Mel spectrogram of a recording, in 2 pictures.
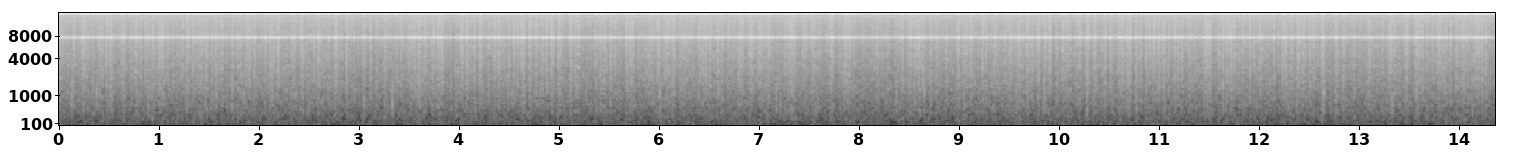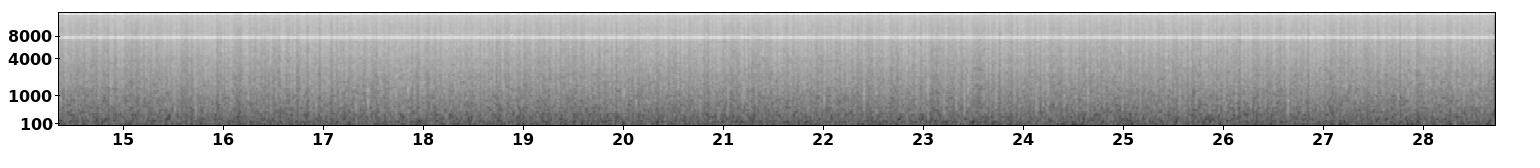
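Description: Steady static hiss with a thin, constant high whine, the audio channel of an analog FPV video receiver carrying no real sound from the plane. It does not change when the throttle drops from half to off near the end.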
